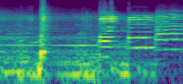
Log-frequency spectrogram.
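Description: Village brass band: two drum strikes and a single held brass note, then the horns come in together on a full chord about a second and a half in, moving to a new chord just after.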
